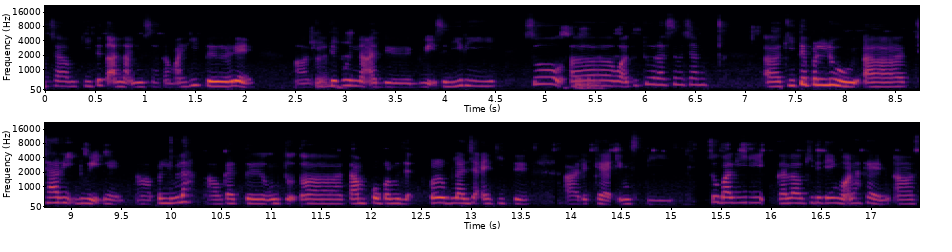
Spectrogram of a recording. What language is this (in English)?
Malay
